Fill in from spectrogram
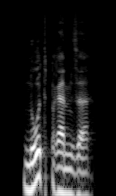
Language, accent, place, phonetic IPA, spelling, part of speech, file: German, Germany, Berlin, [ˈnoːtˌbʁɛmzə], Notbremse, noun, De-Notbremse.ogg
- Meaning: 1. emergency brake 2. a foul against a player who is in the course of scoring a goal, according to contemporary rules generally punished with a straight red card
